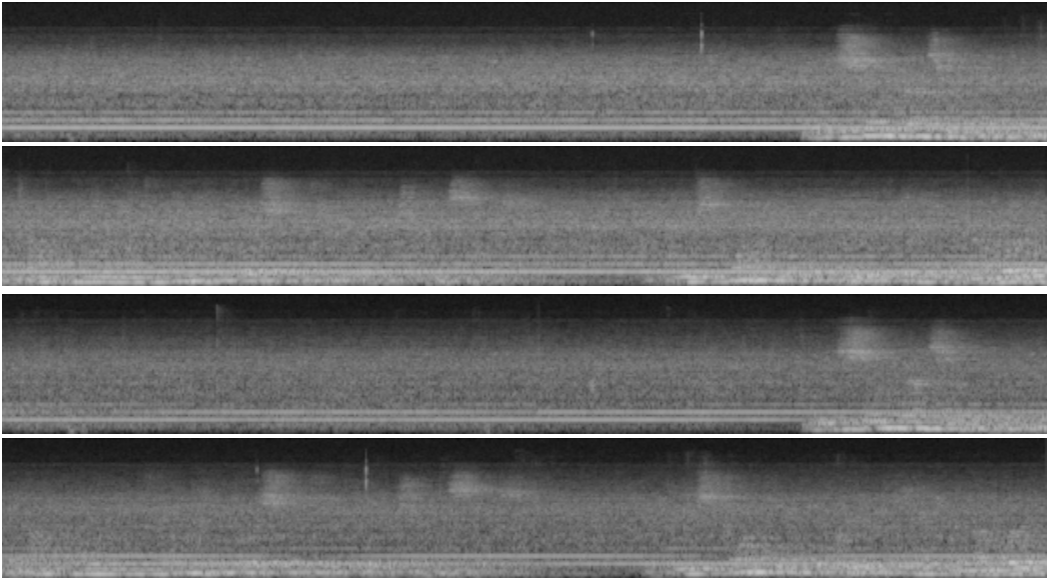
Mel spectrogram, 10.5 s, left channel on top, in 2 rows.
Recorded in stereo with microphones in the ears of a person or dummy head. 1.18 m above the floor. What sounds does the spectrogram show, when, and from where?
4.0 s a man speaking: 50° left (ahead or behind), 1.4 m; by 10.4 s 10° right (ahead or behind), 4.5 m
